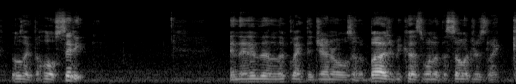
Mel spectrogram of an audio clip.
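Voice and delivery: ordinary talk, nothing marked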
